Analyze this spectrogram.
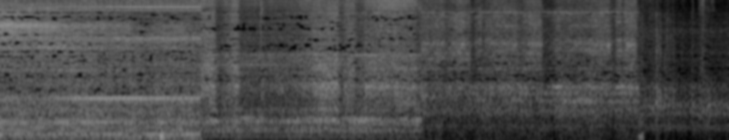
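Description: A chisel scrapes and hisses against turning wood.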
